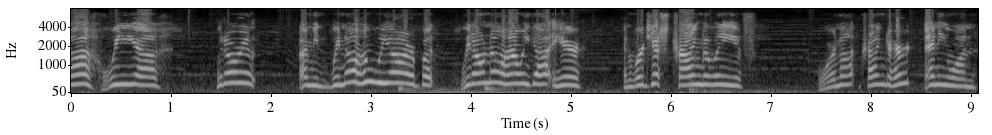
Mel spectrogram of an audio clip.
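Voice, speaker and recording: A put-on character voice, squeaky and high-pitched, moves at a moderate pace. It leaves long, frequent pauses while music plays behind it. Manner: hesitant, placating.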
